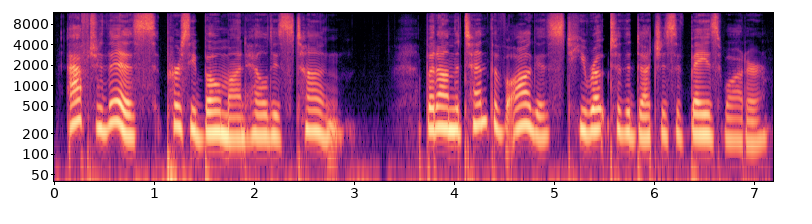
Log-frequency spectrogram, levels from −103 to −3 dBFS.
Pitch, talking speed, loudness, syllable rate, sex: 210 Hz, 165 wpm, -18 LUFS, 4.8 syllables/s, female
